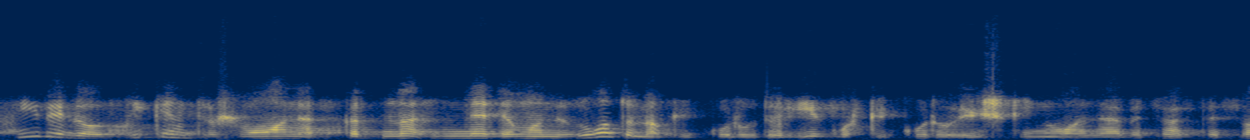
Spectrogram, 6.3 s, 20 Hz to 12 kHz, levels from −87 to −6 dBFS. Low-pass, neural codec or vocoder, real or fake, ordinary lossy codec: 10.8 kHz; codec, 24 kHz, 1.2 kbps, DualCodec; fake; AAC, 48 kbps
